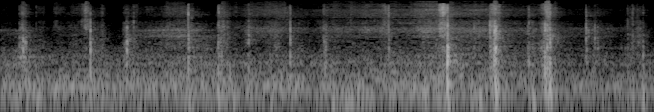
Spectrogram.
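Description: Tarot cards are shuffled and drawn in a quiet room, making a run of light papery flicks and riffles with several sharper snaps near the end, close and with no voice.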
